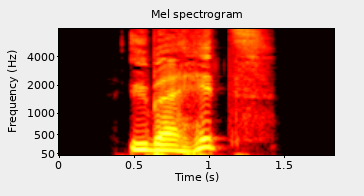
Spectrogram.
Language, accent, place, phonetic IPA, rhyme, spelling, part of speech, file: German, Germany, Berlin, [ˌyːbɐˈhɪt͡s], -ɪt͡s, überhitz, verb, De-überhitz.ogg
- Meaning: 1. singular imperative of überhitzen 2. first-person singular present of überhitzen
